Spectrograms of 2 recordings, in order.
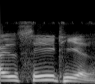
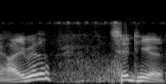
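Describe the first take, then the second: First: The vowel in 'sit' is long. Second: The vowel in 'sit' is short. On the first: The speaker calls it wrong. "ऐसा नहीं, गड़बड़ हो जाएगा" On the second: The speaker calls it right. "वो समय बहुत कम लगाना है"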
